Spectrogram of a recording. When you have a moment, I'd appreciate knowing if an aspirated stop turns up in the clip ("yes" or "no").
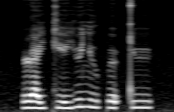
no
